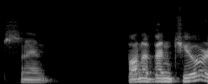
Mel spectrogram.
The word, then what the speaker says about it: St. Bonaventure: Zoe Richardson's at Siena College, and Hannah Richardson is at St. Bonaventure. Is that how you pronounce it?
